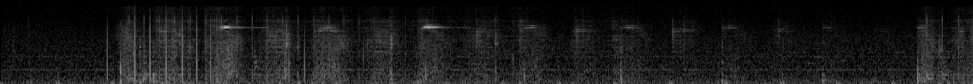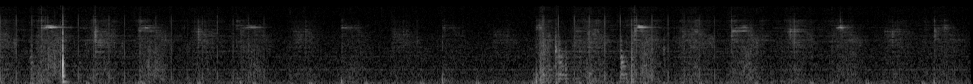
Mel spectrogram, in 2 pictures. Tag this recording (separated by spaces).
esmuc garbage pipe rubbish trash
